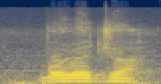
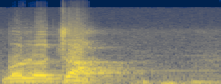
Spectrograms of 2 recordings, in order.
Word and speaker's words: Bolodjwa: On a prononcé bien? Bolodjoa. Bolodjoa.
